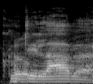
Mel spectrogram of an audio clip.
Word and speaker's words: Cutelaba: Co-main event tomorrow night is Devin Clark versus Island Cutibola. – Cutelaba. – Cutelaba. I fucking butchered that.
